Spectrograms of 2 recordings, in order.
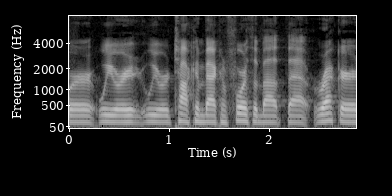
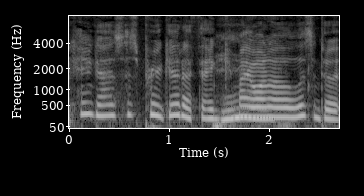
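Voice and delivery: very high, mild, gentle, soft-sell tone; 9 semitones higher, 4 dB quieter than usual. Retelling recommending a new record to others: imitating own gentle suggestion. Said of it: "just kind of very gently being like".

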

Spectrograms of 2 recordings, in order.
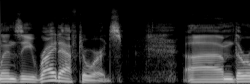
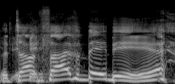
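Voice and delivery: put-on Kazakh accent, higher; 7 semitones higher than usual. Retelling another player's attempt: Borat-like voice. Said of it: "Spencer sounded more like Borat".

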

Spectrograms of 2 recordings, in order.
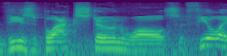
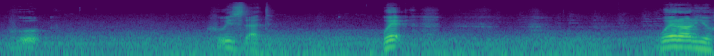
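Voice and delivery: piping up very softly; 3 semitones higher, 7 dB quieter than usual. A flinching figure, after heavy breathing, pipes up asking who is there, very soft. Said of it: "he pipes up very softly".

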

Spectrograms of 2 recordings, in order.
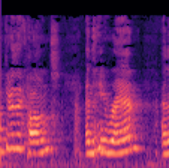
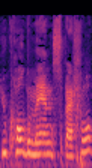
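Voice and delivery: ordinary talk, nothing marked

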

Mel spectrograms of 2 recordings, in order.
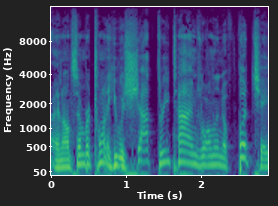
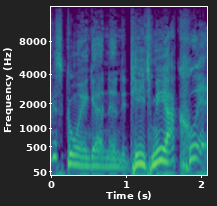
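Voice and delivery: play-acted swaggering know-it-all, cocky and dismissive. Retelling own words on quitting school: imitating own cocky younger self. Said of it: "so I was cocky".

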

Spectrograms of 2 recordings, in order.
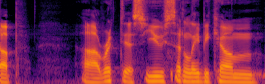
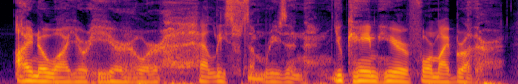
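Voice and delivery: put-on big tusked monster voice. Game narrator voicing a tusked figure leaning into the cage, big tusked creature voice. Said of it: "he just says".

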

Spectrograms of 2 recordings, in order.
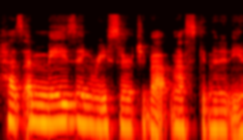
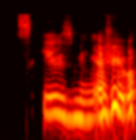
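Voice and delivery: mock crying, higher and louder; 6 semitones higher, 5 dB louder than usual. Retelling bawling on the subway: imitating own past bawling. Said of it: "bawling and I'd be like".

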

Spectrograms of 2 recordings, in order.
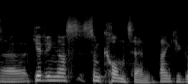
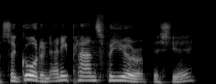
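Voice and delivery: ordinary talk, nothing marked

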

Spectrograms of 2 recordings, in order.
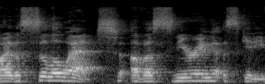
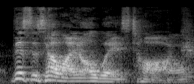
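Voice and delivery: put-on dj voice, unusual way of talking; 4 dB louder than usual. Asked why they talk like that, the rival DJ answers in a changed voice. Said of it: "So obviously they've got their Skitty helmet on with the LEDs going wild. And they also have a jean jacket that has LED displays".

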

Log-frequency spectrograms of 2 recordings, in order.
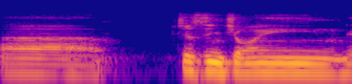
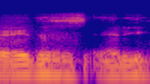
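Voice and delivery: soft attempt at a deep voice, falling short; 3 semitones lower, 5 dB quieter than usual. Podcaster showing the voice they'd use for the ladies: bad Vin Diesel impression. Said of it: "that shit doesn't even sound deep at all".

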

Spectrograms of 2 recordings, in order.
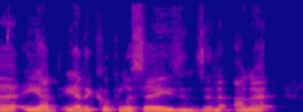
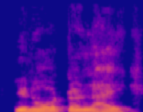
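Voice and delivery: put-on Irish accent; 3 dB louder than usual. Retelling what a player said while warming up: Irish accent imitating Dermot. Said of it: "in his Irish accent".

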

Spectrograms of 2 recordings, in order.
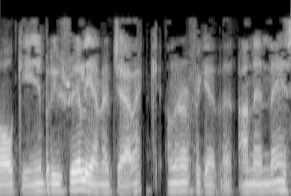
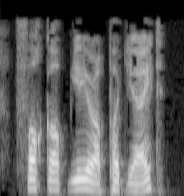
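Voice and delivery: put-on broadest Liverpool Scouse accent, laid on thick; 3 semitones higher than usual. Retelling a football fan's threat to a heckler: strongest Scouse accent. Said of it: "in the strongest Scouse accent".

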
